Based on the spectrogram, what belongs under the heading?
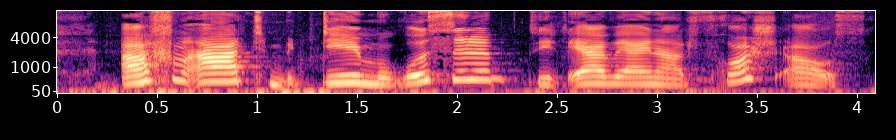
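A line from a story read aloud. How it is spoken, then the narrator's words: Man interrupting loudly. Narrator (German): rief ein anderer Mann dazwischen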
